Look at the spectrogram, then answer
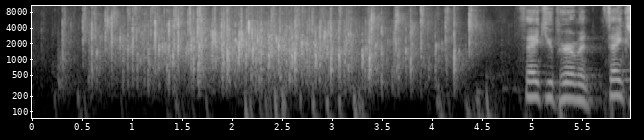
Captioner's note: applause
